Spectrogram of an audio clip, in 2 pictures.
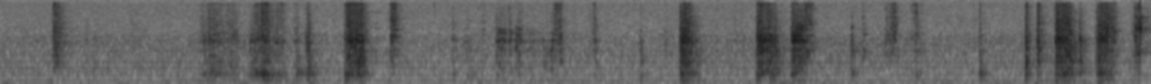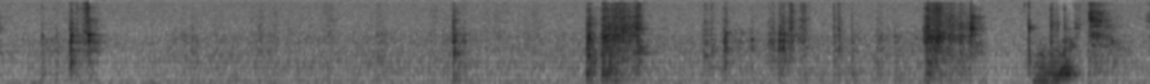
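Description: A small saw cutting a scale model exhaust pipe at an angle, giving short scraping strokes in bursts with pauses between them, close by, with a person talking in between.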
